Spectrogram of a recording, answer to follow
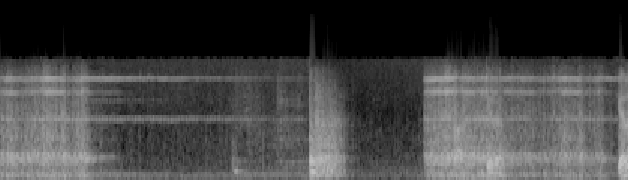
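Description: Telephone bell ringing twice, each ring about a second long with a pause of about three seconds between them. A short, loud sound comes about three seconds in, between the rings.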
